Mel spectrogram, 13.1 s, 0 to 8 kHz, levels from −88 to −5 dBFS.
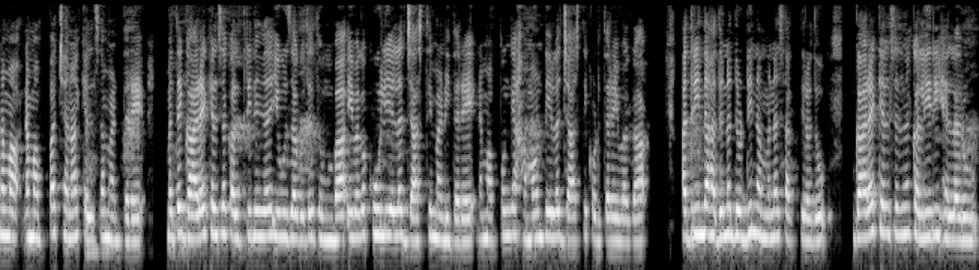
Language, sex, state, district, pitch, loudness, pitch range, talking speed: Kannada, female, Karnataka, Mysore, 250 Hz, -17 LUFS, 230-260 Hz, 160 wpm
